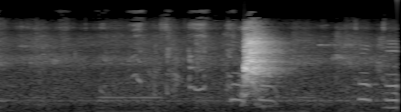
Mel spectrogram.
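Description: A small dog barks once, a short sharp bark about two and a half seconds in, with a few faint short whines before it.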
